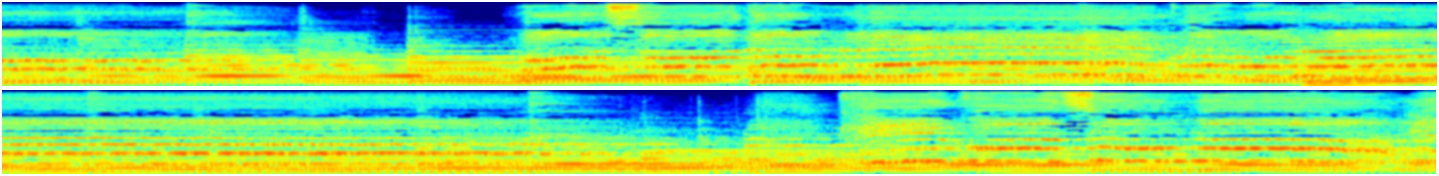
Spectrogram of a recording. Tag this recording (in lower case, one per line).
music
